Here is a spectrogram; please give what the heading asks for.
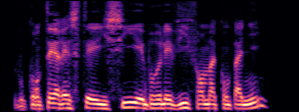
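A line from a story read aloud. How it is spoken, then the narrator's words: Casual. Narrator (French): demandai-je d'un ton dégagé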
